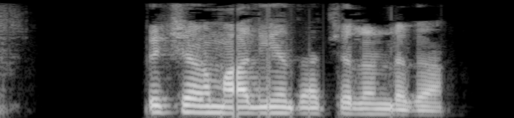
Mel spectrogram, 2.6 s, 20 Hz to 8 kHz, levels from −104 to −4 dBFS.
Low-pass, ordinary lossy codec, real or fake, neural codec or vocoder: 7.2 kHz; MP3, 48 kbps; real; none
